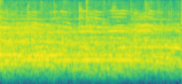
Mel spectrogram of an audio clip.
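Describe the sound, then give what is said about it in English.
A big baseball stadium crowd cheers as Trey Rodriguez reaches second with a stand-up double, a loud, steady roar, a dense wash of many voices that holds level for about two seconds without a break. “You can hear the crowd's response.”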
